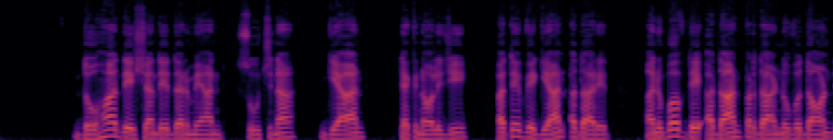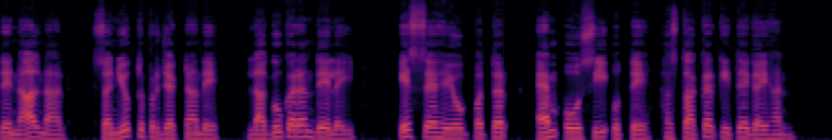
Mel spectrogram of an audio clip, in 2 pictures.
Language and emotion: Punjabi, neutral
